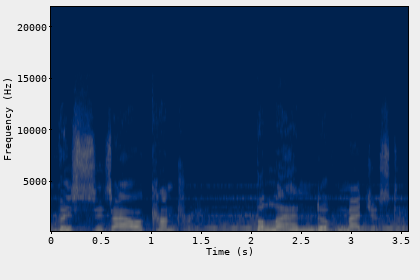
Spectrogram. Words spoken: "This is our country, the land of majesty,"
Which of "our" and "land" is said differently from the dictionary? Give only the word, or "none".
none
